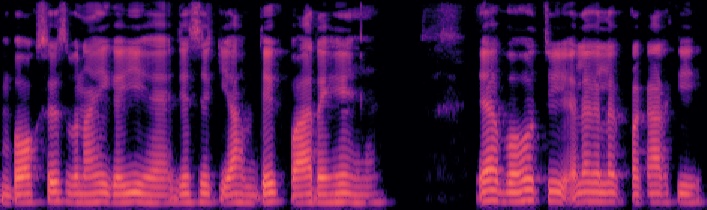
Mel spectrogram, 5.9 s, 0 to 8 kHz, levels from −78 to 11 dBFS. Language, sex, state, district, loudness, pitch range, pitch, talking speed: Hindi, male, Bihar, Supaul, -18 LUFS, 120-130 Hz, 125 Hz, 185 wpm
